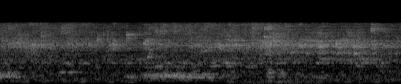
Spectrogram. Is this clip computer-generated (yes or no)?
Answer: no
